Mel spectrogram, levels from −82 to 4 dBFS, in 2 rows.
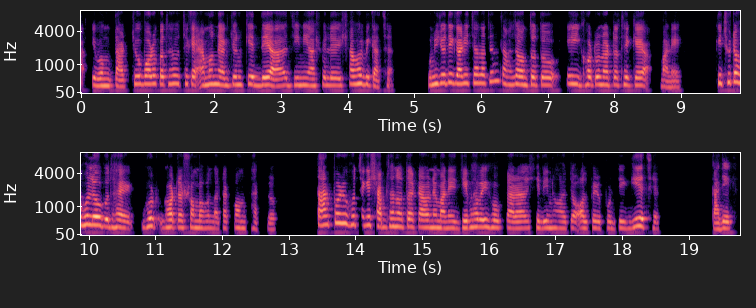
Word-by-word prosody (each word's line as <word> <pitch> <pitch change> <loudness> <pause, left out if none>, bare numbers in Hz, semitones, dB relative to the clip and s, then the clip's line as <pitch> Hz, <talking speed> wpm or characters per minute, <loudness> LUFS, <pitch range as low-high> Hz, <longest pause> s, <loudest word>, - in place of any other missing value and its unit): আ - - -8 0.2
এবং 210 0 +1 0.2
তার 190 -2 0
চেয়েও 260 0 0
বড় 260 0 +4
কথা 250 +1 0
হচ্ছে 260 -1 -4
যে 240 - +4
এমন 250 +3 +1
একজনকে 240 +3 -2 0.2
দেয়া 230 -3 +7 0.3
যিনি 230 0 -2
আসলে 220 +1 -4 0.2
স্বাভাবিক 255 -1 +1
আছেন। - - -13 0.6
উনি 250 +2 +3
যদি 285 +1 +2
গাড়ি 265 +2 +5
চালাতেন 285 +4 0
তাহলে 255 -1 -2
অন্তত 235 0 -1 0.5
এই 260 - +2
ঘটনাটা 235 -1 +1
থেকে 230 -1 0 0.4
মানে 170 -1 -5 0.6
কিছুটা 305 +3 +2
হলেও 295 -1 +9
বোধহয় 220 -3 +3 0.3
ঘট 255 0 +3 0.2
ঘটার 220 -2 +2
সম্ভাবনাটা 200 -2 -4
কম 210 -1 -3 0.2
থাকতো। 180 -2 -13 0.7
তারপরেও 300 +5 +4
হচ্ছে 300 -1 -4
কি 285 - +2
সাবধানতার 235 0 +1
কারণে 220 -1 +2
মানে 200 0 0 0.2
যেভাবেই 230 +2 +1
হোক 215 -1 -1
তারা 195 -1 +2 0.2
সেদিন 205 -1 -3
হয়তো 195 +1 -7
অল্পের 200 +1 -3
উপর 195 +1 -9
দিয়ে 200 -1 -4
গিয়েছে। 245 -3 +1 0.9
কজেই 190 +2 0
230 Hz, 150 wpm, -20 LUFS, 210-255 Hz, 0.9 s, হলেও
